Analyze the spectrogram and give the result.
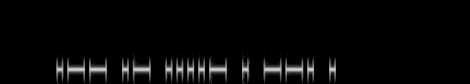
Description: Morse code, heard as a keyed tone, about 22 wpm, 700 Hz. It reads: WA4EGE
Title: USA Call Signs - 6 Characters - Repeated 3x - 22wpm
